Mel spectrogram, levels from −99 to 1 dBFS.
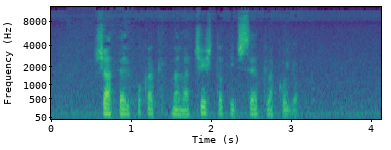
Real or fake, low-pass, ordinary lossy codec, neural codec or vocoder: fake; 10.8 kHz; Opus, 32 kbps; vocoder, 48 kHz, 128 mel bands, Vocos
